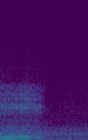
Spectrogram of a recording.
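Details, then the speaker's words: A single rough, low snore from a dog sleeping comfortably in a camper, not overheating or panting, then a quieter breath out into low room noise. "And I'm sorry if you can hear my dog snoring. He's very comfortable right now."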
